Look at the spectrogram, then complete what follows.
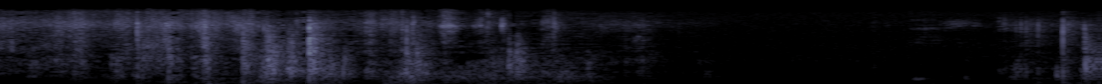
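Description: Paper rustling as a printed concert programme is handled, opened and leafed through. The crackling stops for about a second past the halfway point, then starts again near the end.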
